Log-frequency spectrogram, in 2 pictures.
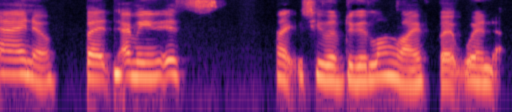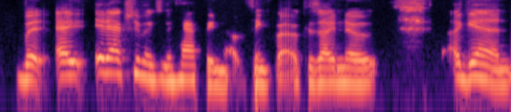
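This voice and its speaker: Someone with a slight Southern US accent speaks at a fairly quick pace against a quiet background. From US South. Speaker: podcast co-host. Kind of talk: casual chat.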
